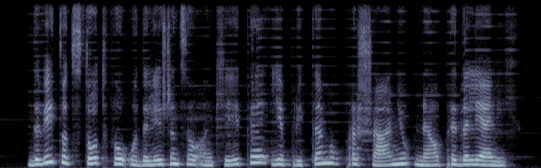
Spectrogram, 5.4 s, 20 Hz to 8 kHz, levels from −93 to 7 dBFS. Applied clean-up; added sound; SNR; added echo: neural mask model DeepFilterNet 3.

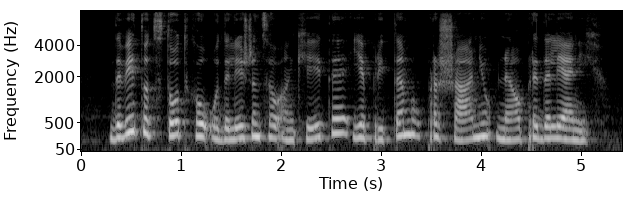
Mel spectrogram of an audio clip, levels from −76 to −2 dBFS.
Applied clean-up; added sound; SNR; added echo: none; none; none; none.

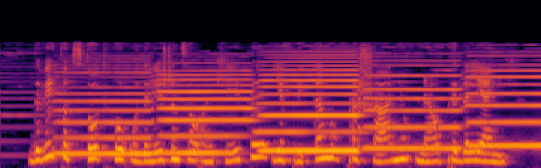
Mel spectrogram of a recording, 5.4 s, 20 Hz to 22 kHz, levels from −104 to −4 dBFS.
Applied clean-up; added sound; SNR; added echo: classical method log-MMSE.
